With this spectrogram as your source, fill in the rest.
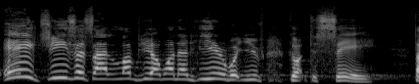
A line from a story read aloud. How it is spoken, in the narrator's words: somebody in church who was shouting out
